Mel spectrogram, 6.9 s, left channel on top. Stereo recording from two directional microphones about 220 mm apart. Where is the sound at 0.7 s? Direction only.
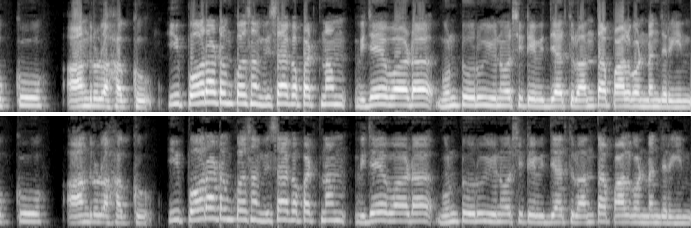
35° left (ahead or behind).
